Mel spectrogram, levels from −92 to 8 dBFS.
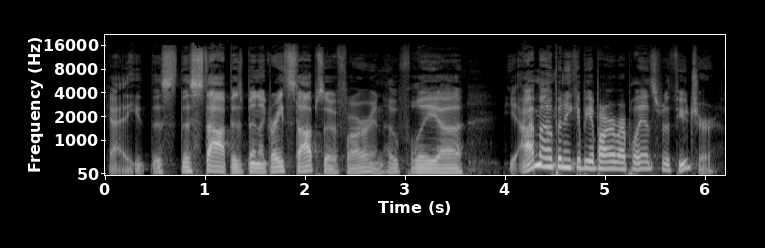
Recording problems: none

